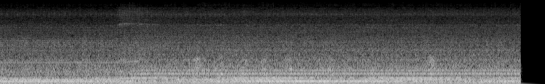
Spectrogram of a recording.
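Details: John Deere 1025R tractor diesel after replacing main fuel filter under floorboard to cure surging/stalling: steady idle with even low thrum, no surging, hunting or stumbling; normal idle.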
